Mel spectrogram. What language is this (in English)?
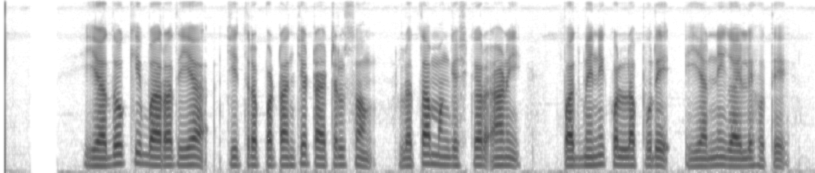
Marathi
